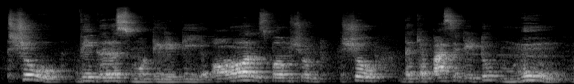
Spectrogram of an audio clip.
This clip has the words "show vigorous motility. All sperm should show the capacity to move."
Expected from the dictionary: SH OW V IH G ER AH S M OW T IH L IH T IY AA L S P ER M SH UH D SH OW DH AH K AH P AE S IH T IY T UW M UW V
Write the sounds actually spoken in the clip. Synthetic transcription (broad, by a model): SH OW V IH G ER AH S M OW T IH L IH T IY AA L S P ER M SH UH D SH OW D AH K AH P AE S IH T IY T UW M UW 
